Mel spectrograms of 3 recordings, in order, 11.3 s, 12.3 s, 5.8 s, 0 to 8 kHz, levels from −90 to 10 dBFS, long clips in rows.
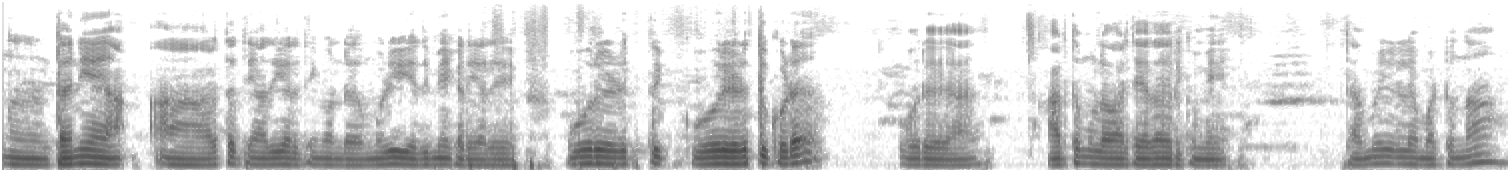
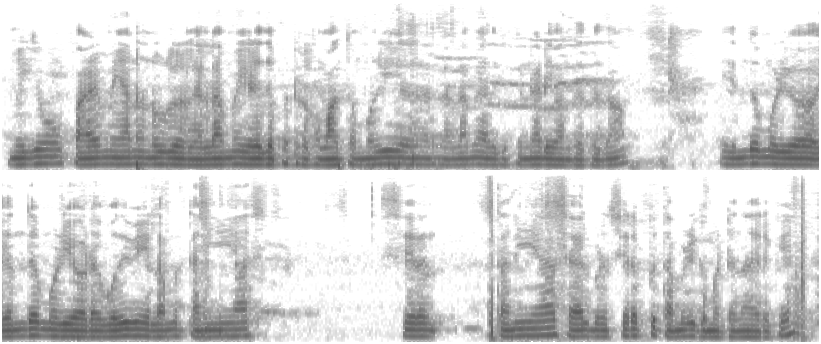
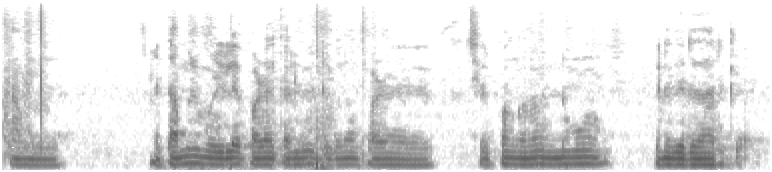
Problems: low volume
